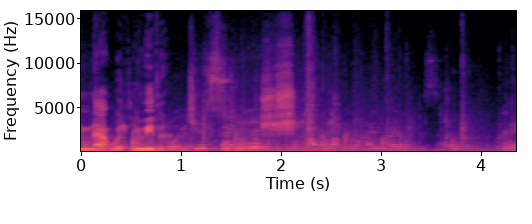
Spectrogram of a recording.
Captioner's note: whispers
